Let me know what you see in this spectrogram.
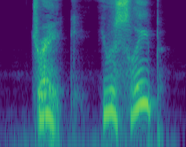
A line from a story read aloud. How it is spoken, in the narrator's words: He whispered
